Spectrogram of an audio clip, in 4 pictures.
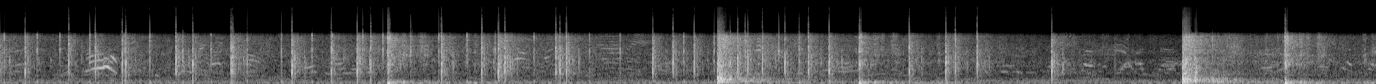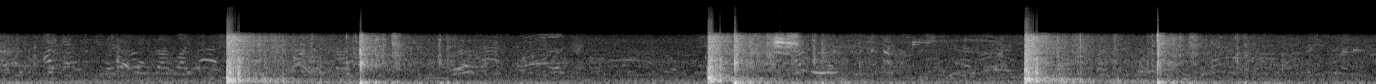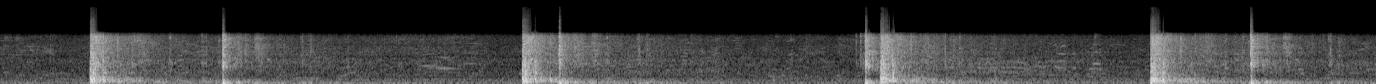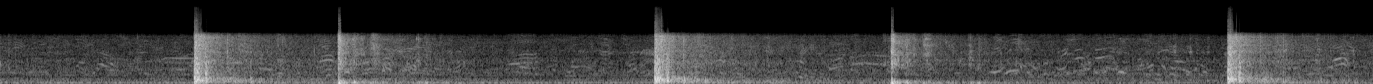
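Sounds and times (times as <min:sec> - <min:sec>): loud firework bang: 0:00.0 - 0:10.9, 0:11.8 - 0:13.9, 0:16.0 - 0:18.4, 0:20.8 - 0:22.6, 0:24.0 - 0:26.4, 0:28.4 - 0:30.8, 0:32.7 - 0:34.3, 0:36.1 - 0:37.6, 0:39.0 - 0:41.1, 0:43.2 - 0:45.7, 0:47.8 - 0:49.2, 0:50.2 - 0:51.2, 0:53.5 - 0:54.8
fireworks crackling and popping: 0:00.0 - 0:55.0.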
